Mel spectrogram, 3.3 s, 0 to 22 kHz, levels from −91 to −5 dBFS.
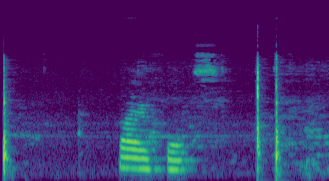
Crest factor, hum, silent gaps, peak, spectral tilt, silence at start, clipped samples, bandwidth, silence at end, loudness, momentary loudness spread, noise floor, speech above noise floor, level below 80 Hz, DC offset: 28 dB; none; none; 0 dBFS; -4.5 dB/octave; 0.05 s; under 0.1%; 9.2 kHz; 0 s; -27 LUFS; 16 LU; -60 dBFS; 33 dB; -62 dBFS; under 0.1%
